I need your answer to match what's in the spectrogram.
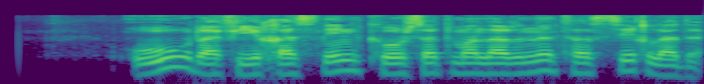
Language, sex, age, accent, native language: Uzbek, male, under 19, Andijon, Uzbek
